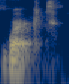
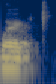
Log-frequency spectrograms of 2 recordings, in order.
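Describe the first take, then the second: First: The ending is pronounced as a T sound. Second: The ending is not pronounced as a T sound. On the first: The speaker calls it right. "the pronunciation here is actually going to be a T" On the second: The speaker calls it wrong. "instead of pronouncing worked"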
